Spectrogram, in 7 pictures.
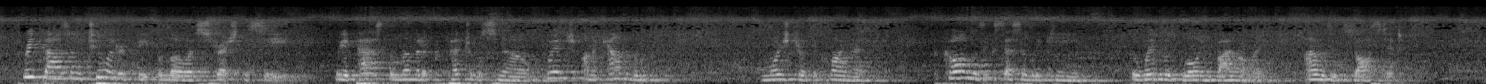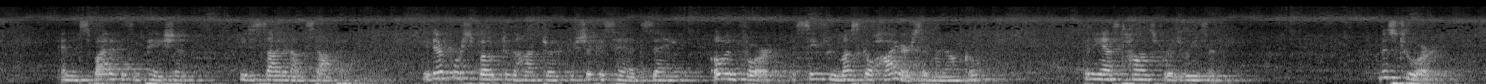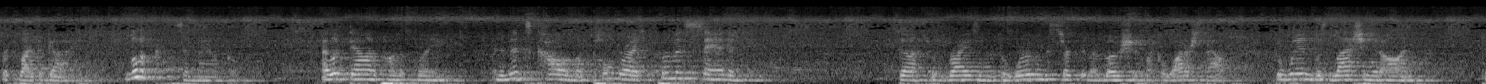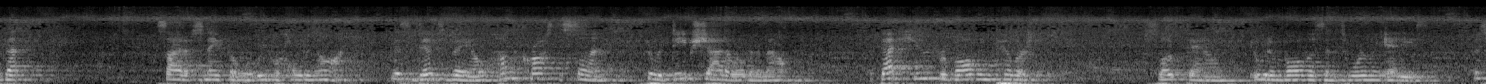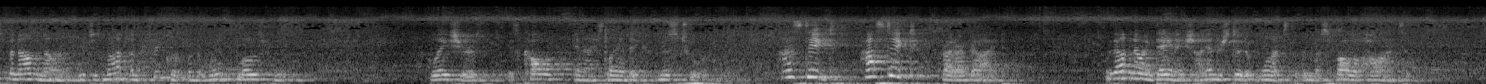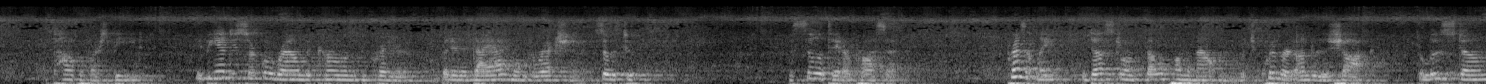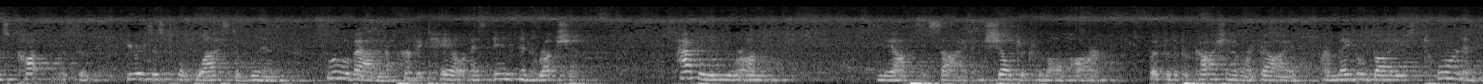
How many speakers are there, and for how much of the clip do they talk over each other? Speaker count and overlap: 1, no overlap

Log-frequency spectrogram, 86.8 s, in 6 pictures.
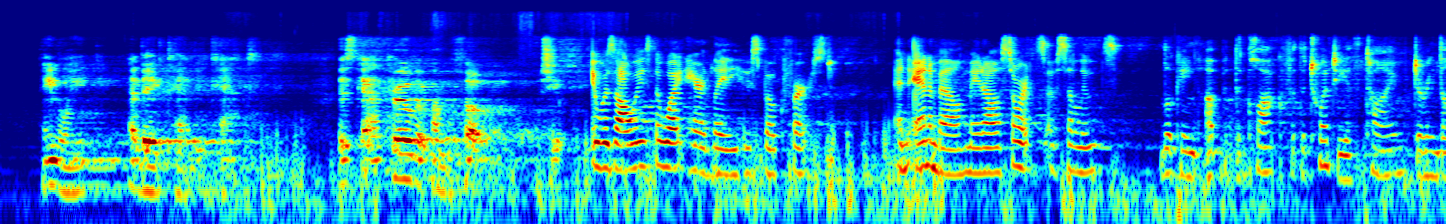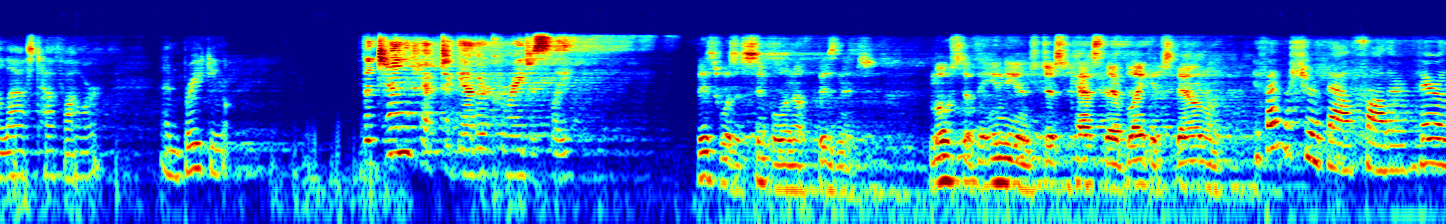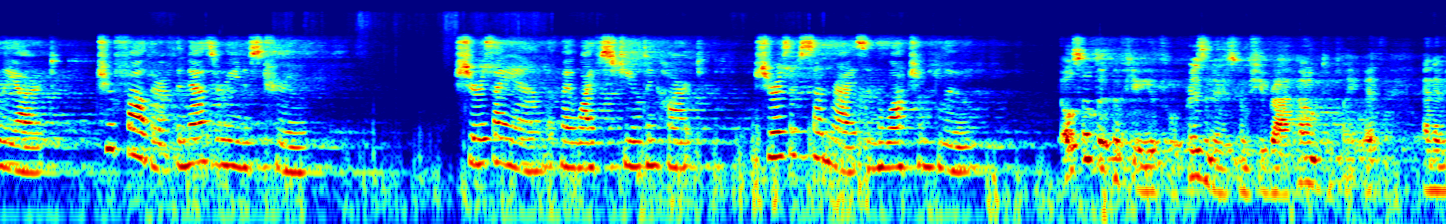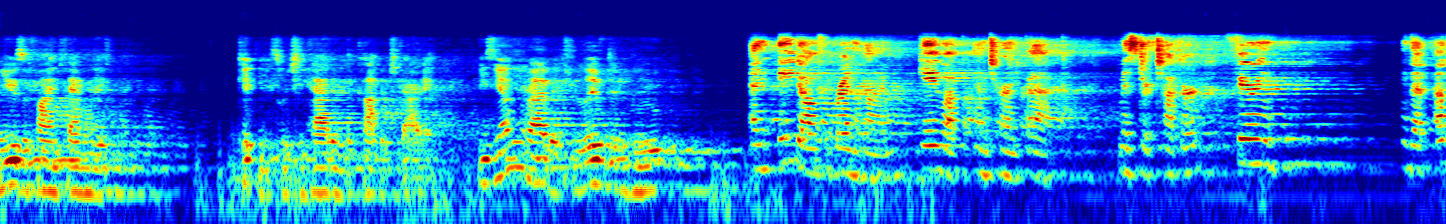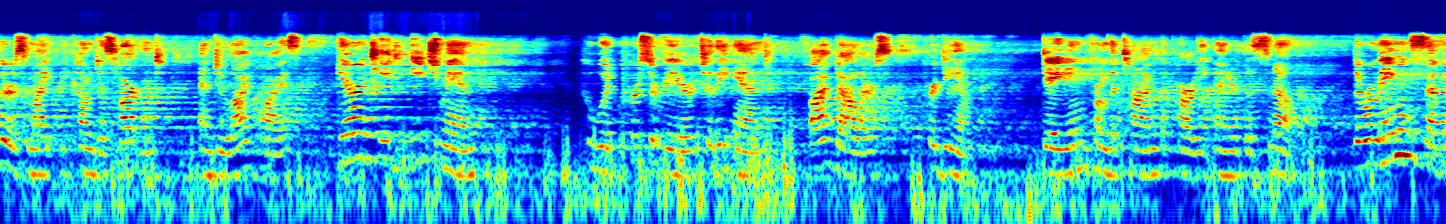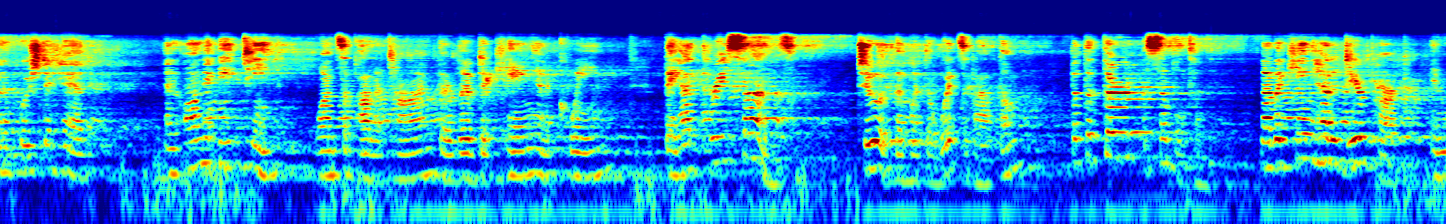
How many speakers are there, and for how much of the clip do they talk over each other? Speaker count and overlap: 6, no overlap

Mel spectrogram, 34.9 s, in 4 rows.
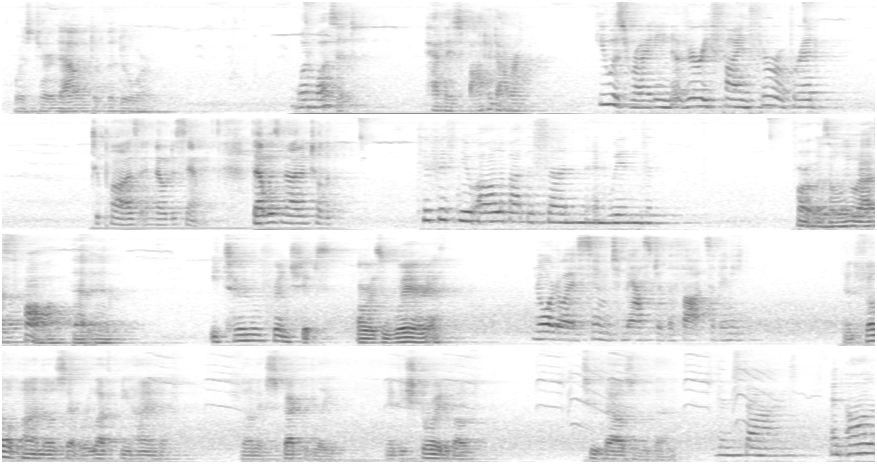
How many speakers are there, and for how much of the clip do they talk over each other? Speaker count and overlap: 9, no overlap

